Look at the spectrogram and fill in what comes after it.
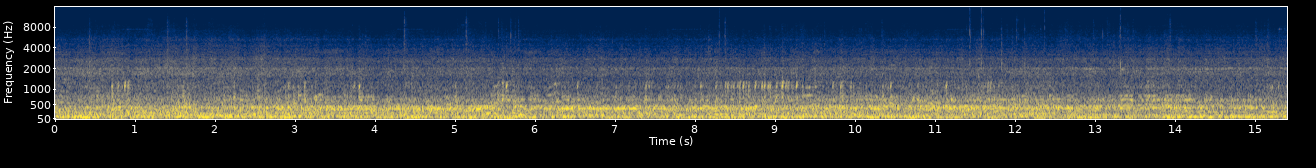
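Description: Passenger train running at speed, heard from inside the carriage: a steady, loud rumble of wheels and running gear on the rails.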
